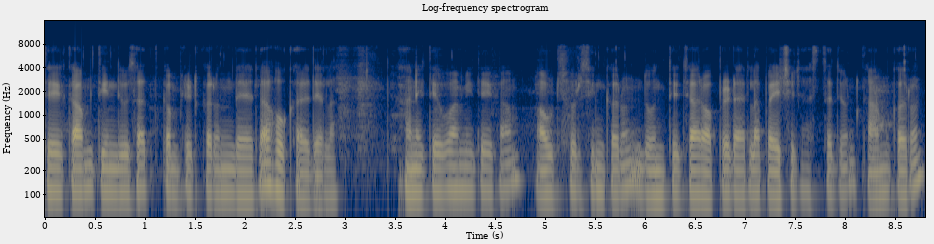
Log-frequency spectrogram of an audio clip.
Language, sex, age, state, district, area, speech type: Marathi, male, 30-45, Maharashtra, Amravati, urban, spontaneous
